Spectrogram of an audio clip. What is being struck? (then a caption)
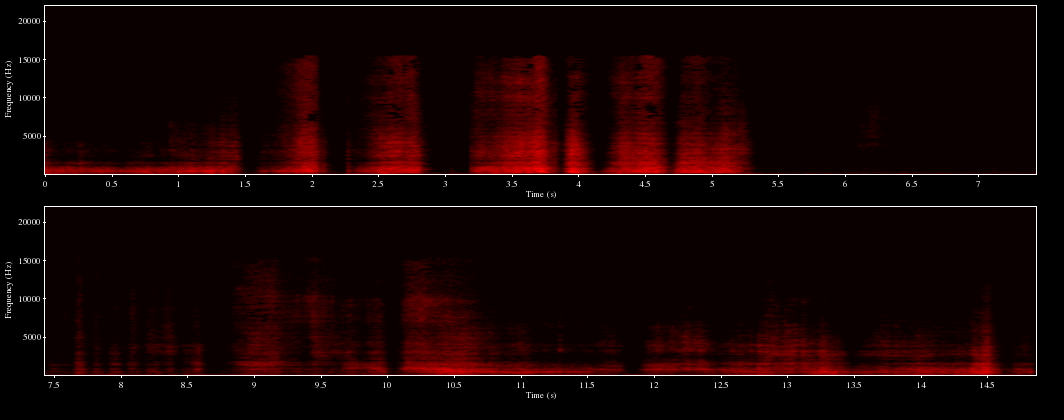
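Painted canvas. Fingernails scratch near the edge of a canvas painting of a cellist, held tilted close. The sound is dry, raspy and broadband, coming in rough, uneven bursts. A quiet pause in the middle gives way to softer, steadier scratching before louder strokes return.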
